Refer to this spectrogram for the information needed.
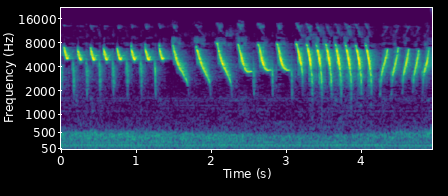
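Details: White-headed munia (emprit kaji) singing canary-style filling as a master recording for training songbirds: rapid series of high, sharply downslurred notes, about four per second, speeding into a tighter trill near the end over a steady low hum.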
